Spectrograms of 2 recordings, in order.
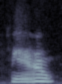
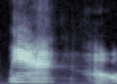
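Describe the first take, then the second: First: The meow is very faint and quiet. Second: The meow is loud like a roar.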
